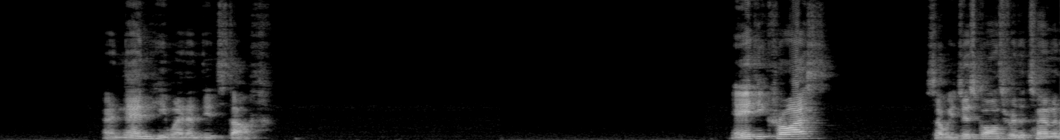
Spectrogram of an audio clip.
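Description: A man speaks calmly into a microphone, lecturing in short phrases with pauses.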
